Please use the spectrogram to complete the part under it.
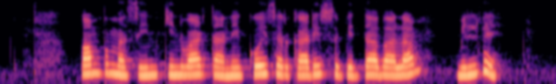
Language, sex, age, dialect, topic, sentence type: Magahi, female, 36-40, Northeastern/Surjapuri, agriculture, question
